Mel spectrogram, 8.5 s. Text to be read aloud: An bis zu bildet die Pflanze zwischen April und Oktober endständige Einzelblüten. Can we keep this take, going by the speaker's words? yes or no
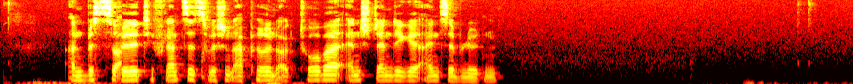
yes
